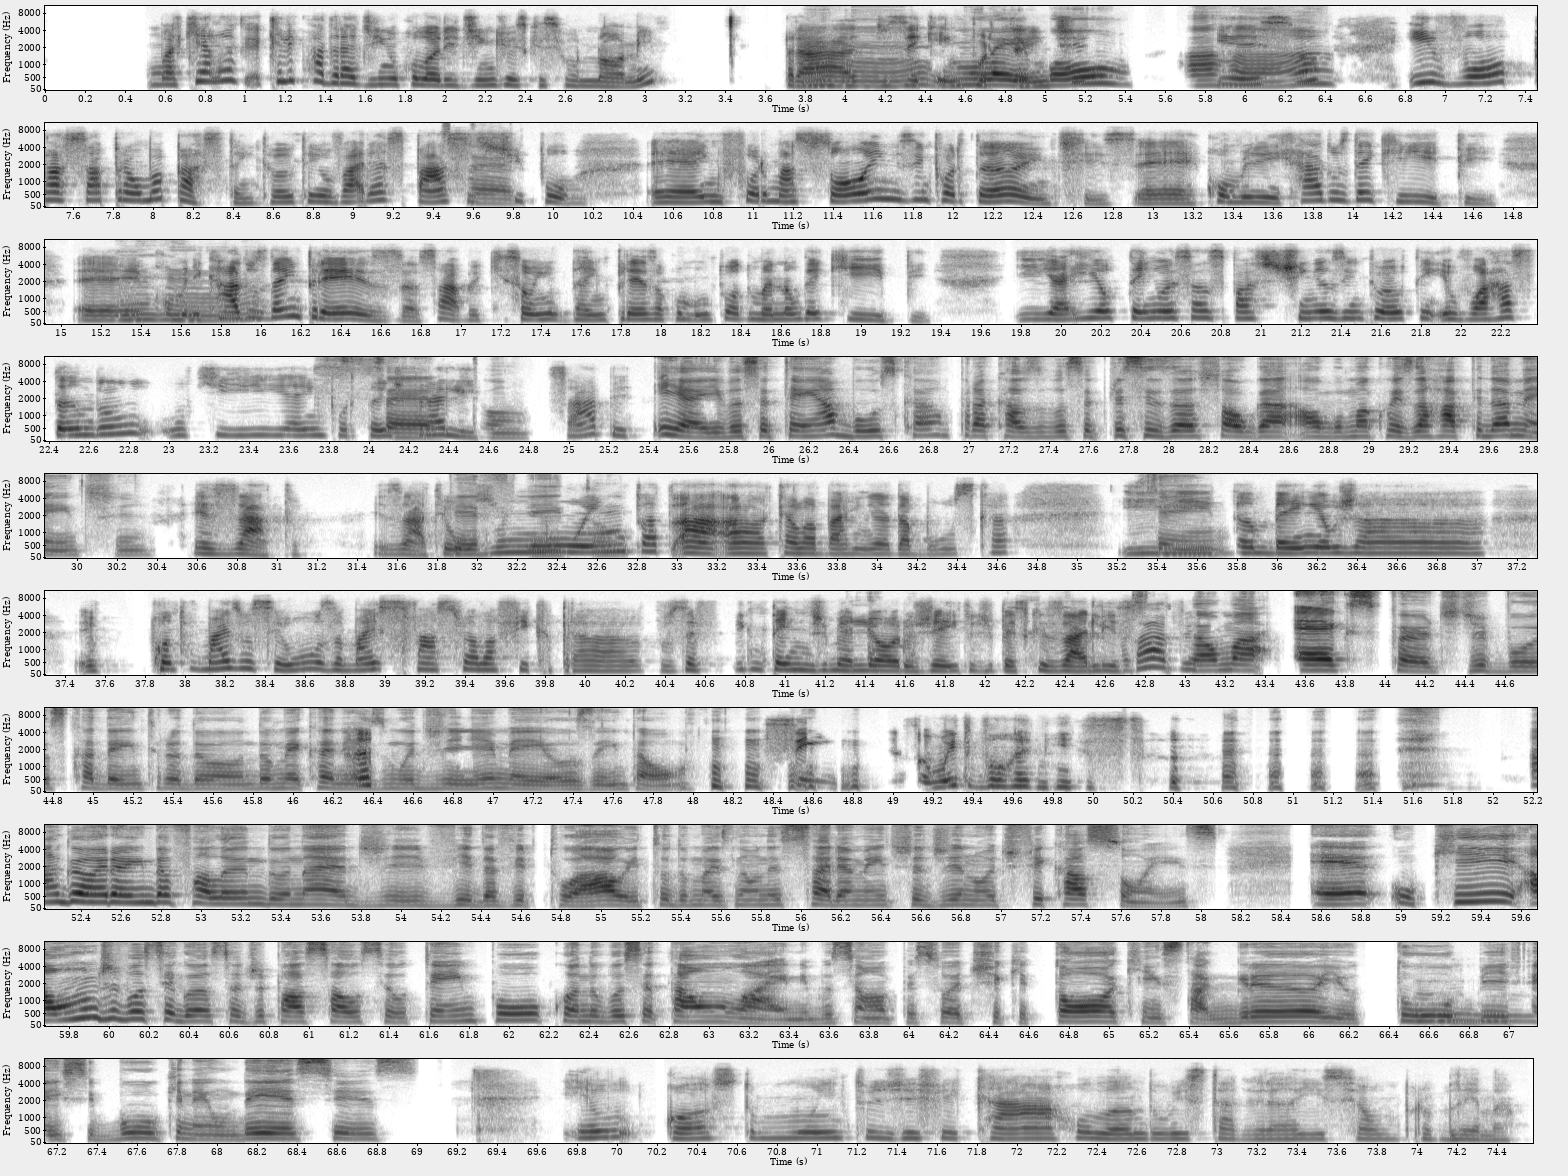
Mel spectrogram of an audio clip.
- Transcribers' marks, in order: tongue click; in English: "label"; stressed: "muito"; laugh; laugh; tapping; laugh; laughing while speaking: "boa nisso"; laugh
- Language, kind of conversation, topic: Portuguese, podcast, Como você lida com o excesso de notificações?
